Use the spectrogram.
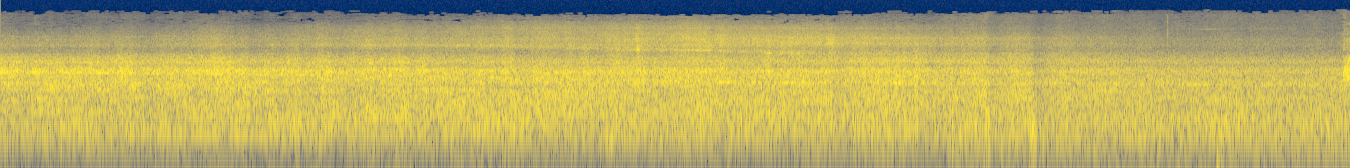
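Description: An airplane passes overhead on the approach path to Coolangatta Airport above Currumbin, a loud, steady broadband roar that holds for about ten seconds with no one speaking.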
